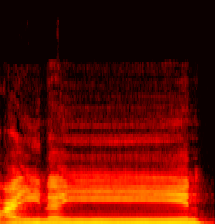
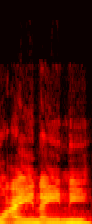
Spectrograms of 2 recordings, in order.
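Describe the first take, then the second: First: The last syllable is held long with no vowel after. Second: The word ends with a short added vowel. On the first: The reciter stops at this word. "Jadi kalau diwakafkan bacanya jadi panjang" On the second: The reciter continues to the next words. "tidak boleh dibaca apa uh, panjang"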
